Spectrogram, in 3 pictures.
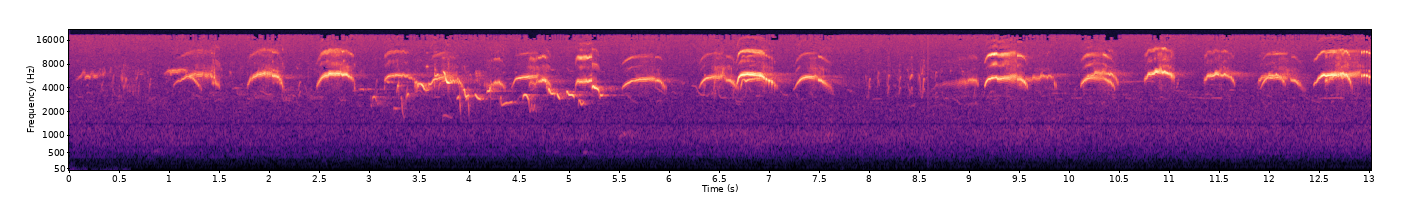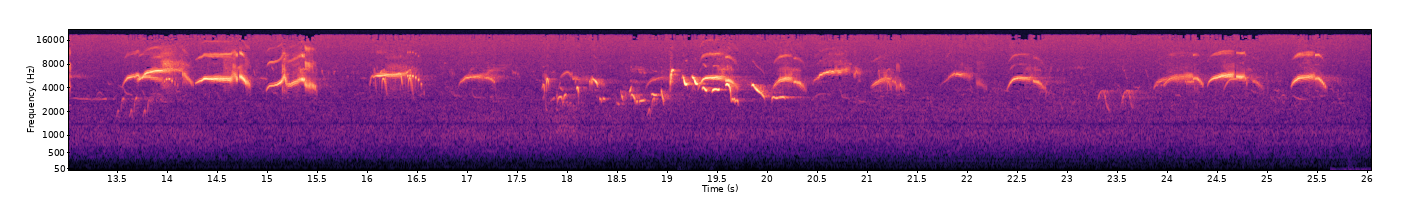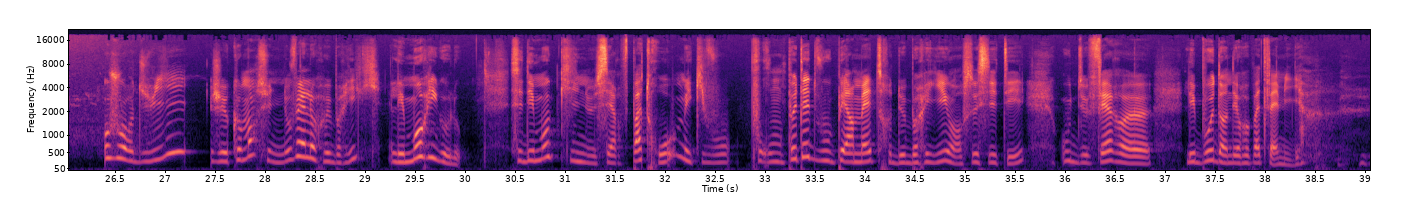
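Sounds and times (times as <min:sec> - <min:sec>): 
common swifts screaming calls: 0:00.0 - 0:26.4
faint steady hiss: 0:00.0 - 0:39.0
speech: 0:26.4 - 0:39.0.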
